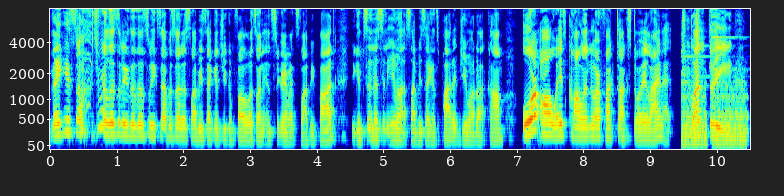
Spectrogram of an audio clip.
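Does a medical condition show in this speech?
No.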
